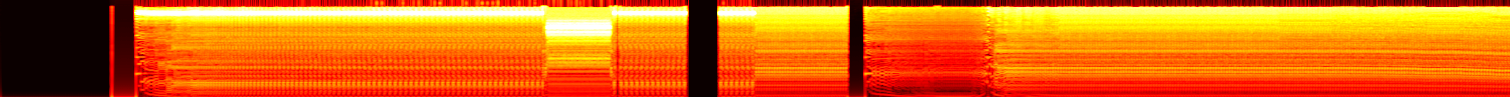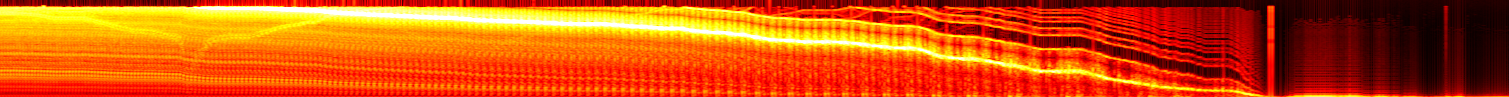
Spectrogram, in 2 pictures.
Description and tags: Box of nails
